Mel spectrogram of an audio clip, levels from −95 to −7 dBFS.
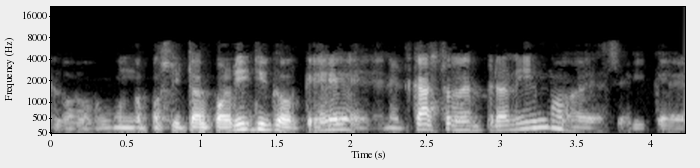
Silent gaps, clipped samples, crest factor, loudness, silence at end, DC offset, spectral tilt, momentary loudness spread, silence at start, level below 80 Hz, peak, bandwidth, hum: none; under 0.1%; 20 dB; -21 LUFS; 0 s; under 0.1%; -5.5 dB/octave; 17 LU; 0 s; -52 dBFS; 0 dBFS; 7.2 kHz; none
